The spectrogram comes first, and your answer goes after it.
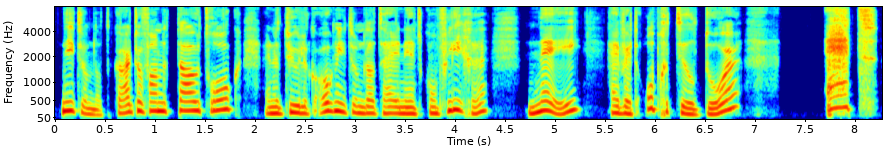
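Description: A woman author reading her own children's story aloud, slow and expressive. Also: medium pitch, no room sound, clean studio sound.

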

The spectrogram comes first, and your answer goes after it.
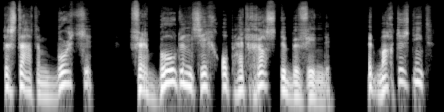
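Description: A man voicing a brisk, sensible mother in a read-aloud storybook, talking in a matter-of-fact way. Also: mid-range voice, very animated, dry recording, clean studio sound, voice pushed up.

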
